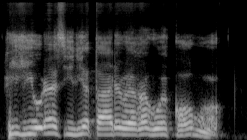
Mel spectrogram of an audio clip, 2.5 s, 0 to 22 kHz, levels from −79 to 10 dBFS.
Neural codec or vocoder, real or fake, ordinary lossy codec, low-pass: codec, 44.1 kHz, 2.6 kbps, SNAC; fake; none; none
